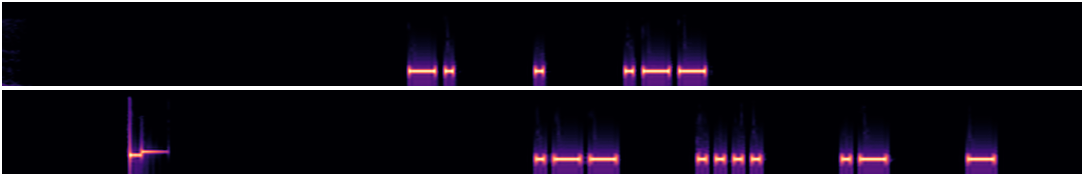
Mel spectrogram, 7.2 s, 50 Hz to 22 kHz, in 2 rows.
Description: Morse code, heard as a keyed tone, about 40 wpm, spaced as for 23 wpm, 690 Hz. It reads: NEW WHAT
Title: 3x Character Spacing - Top 300 Words - 40wpm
